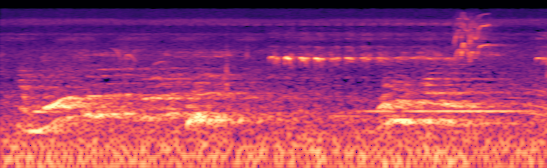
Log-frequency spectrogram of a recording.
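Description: Quiet outdoor ambience: a bird gives a high, steady trill for about two seconds, ending in a quick rising chirp. Under it runs a faint voice-like sound in the background.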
